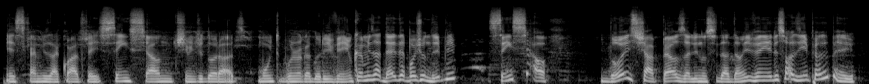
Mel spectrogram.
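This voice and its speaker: A man's voice: medium pitch, expressive, fast. A man with a Brazilian accent doing live football play-by-play as a commentator, in short clipped running phrases.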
